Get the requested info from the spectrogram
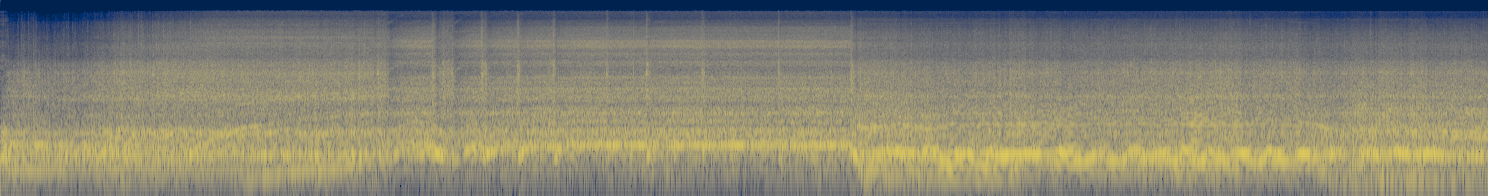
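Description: High-powered countertop blender switched on and running on a thick mixture of coconut milk, coconut oil and honey, loud and steady, its motor pitch wavering as a tamper pushes the mixture down into the blades. The pitch climbs over the first few seconds and changes abruptly a little past halfway.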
